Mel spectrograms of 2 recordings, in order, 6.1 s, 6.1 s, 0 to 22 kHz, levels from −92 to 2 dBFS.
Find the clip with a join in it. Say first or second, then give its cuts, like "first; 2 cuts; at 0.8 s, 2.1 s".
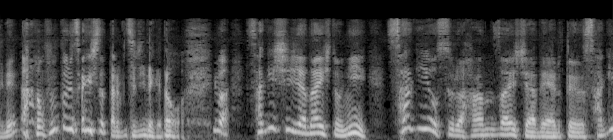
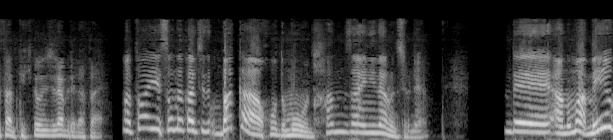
second; 3 cuts; at 1.1 s, 2.1 s, 3.1 s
